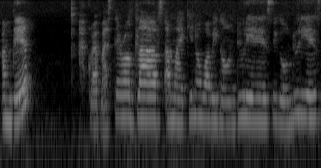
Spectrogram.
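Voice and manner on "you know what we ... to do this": happy, cheerful, pumped-up energy. Retelling grabbing sterile gloves to deliver a baby: imitating own happy self. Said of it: "I'm happy".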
